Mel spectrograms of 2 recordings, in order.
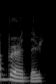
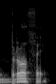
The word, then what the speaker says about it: brother: Una palabra que a veces pronuncian mal los españoles es brother. No se dice broce. Brother. Brother. Bajando una vez más la mandíbula para producir este sonido.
